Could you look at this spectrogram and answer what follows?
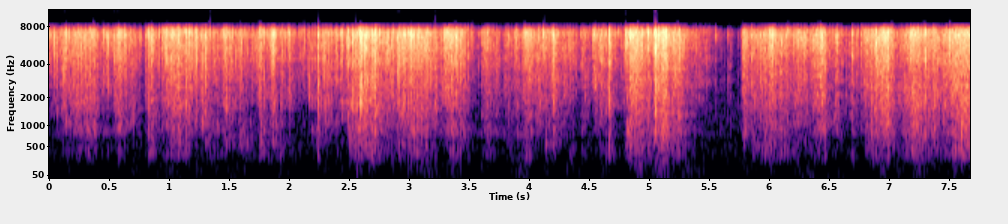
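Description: Clear plastic packaging bag crinkling as it is handled and opened by hand, with a brief pause a little past halfway.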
